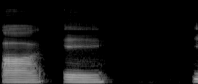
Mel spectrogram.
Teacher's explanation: ਇਹਨਾਂ ਦੇ ਉਚਾਰਨ ਲਈ ਦੋ ਮਾਤਰਾ ਦਾ ਸਮਾਂ ਲੱਗਦਾ ਹੈ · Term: ਦੀਰਘ ਸਵਰ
